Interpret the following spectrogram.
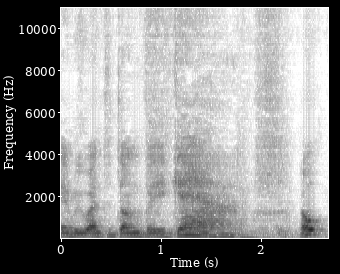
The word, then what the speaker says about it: Dunvegan: The Braes of Dunvegan. Yes, I was just up to the Isle of Skye visiting from US of A, and we went to Dunvegan.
